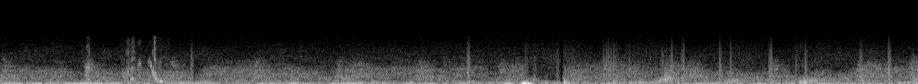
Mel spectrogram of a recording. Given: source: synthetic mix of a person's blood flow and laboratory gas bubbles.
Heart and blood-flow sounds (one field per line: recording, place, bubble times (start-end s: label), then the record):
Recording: Doppler ultrasound of blood flow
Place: subclavian vein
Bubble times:
0.84-0.93 s: bubbles
1.21-1.42 s: bubbles
1.47-1.71 s: bubbles
From the record:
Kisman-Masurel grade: 121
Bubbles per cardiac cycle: 1 to 2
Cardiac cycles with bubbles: 10 to 50%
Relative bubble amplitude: barely perceptible (0.100 to 0.250)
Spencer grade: 2 (many but less than half of the cardiac periods contain bubble signals, singularly or in groups)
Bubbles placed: anywhere in the cardiac cycle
